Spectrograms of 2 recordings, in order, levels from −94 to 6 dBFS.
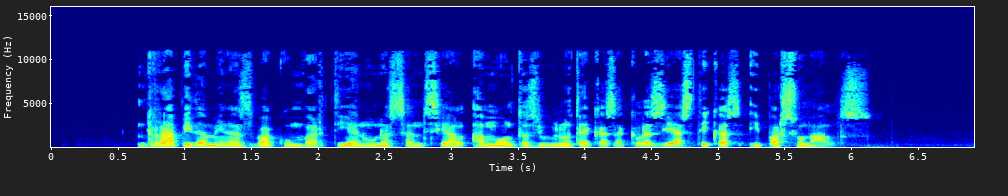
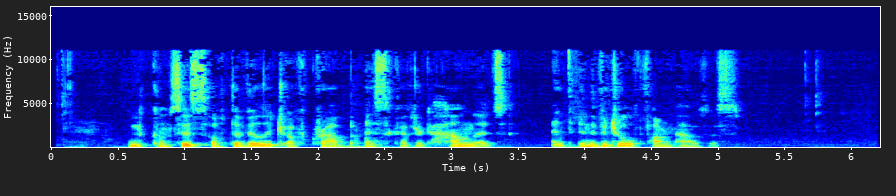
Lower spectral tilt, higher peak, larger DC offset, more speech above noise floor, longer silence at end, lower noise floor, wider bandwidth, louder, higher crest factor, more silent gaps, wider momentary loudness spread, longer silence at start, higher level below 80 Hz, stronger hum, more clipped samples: about the same, -5 dB/octave vs -5.5 dB/octave; about the same, -6 dBFS vs -8 dBFS; neither; first, 51 dB vs 34 dB; second, 0.8 s vs 1.1 s; first, -78 dBFS vs -62 dBFS; about the same, 11.5 kHz vs 11.5 kHz; about the same, -28 LUFS vs -28 LUFS; about the same, 22 dB vs 20 dB; neither; second, 7 LU vs 12 LU; first, 0.65 s vs 0.1 s; second, -62 dBFS vs -48 dBFS; neither; neither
